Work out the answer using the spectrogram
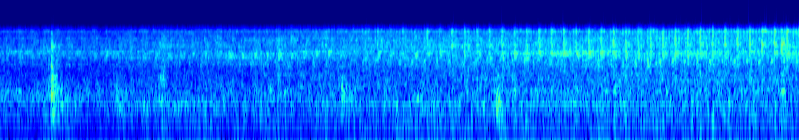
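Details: VW Polo Sedan engine at idle before piston group replacement: a fast, fairly even light knock of about four per second that grows slightly louder. Cause unconfirmed.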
